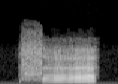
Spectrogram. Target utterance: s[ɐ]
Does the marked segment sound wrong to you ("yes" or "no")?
yes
